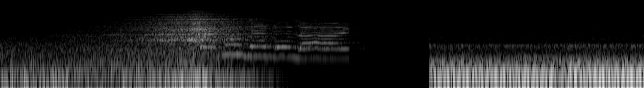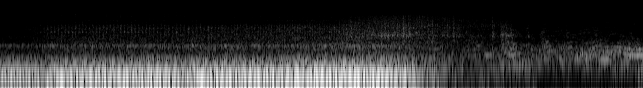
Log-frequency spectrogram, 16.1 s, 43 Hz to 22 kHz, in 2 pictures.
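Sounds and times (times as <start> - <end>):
car engine idling: 5.4 - 14.3.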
